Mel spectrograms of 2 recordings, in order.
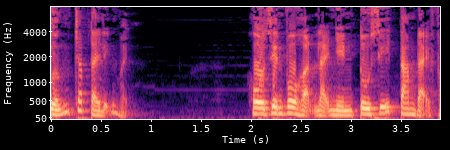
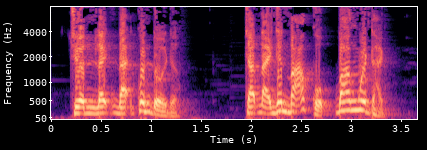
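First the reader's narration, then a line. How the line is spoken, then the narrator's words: Shouting command. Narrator (Vietnamese): Hồ Diên Vô Hận hò hét nói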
